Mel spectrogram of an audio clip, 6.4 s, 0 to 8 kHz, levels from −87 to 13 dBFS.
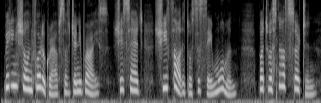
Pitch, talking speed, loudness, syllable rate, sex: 250 Hz, 175 wpm, -17 LUFS, 4.5 syllables/s, female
